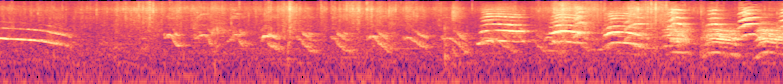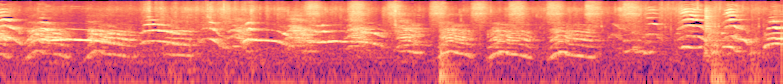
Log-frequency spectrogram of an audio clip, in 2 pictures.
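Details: A Chihuahua at a pet shop in Nagoya gives rapid, high-pitched yips and whines, overlapping in quick bursts.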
